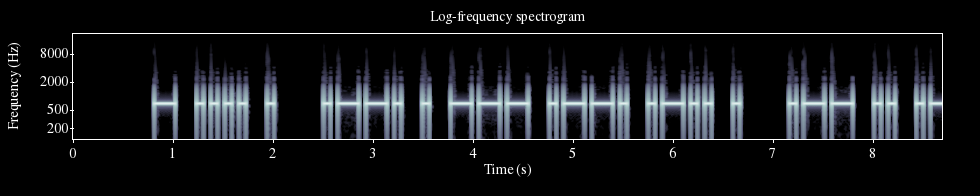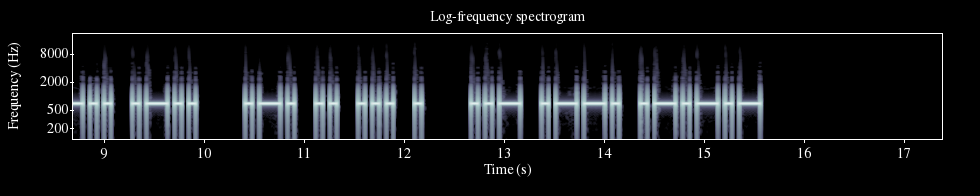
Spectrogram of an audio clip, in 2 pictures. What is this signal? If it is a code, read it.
Morse code, heard as a keyed tone, about 17 wpm, 700 Hz. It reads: THE PEOPLE WILL RISE UP.
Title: Sentences from Top 900 Words 17wpm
